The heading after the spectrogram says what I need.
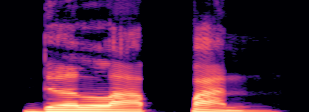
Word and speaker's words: delapan: Eight in bahasa Indonesia is delapan. The dean. There is three syllables there.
